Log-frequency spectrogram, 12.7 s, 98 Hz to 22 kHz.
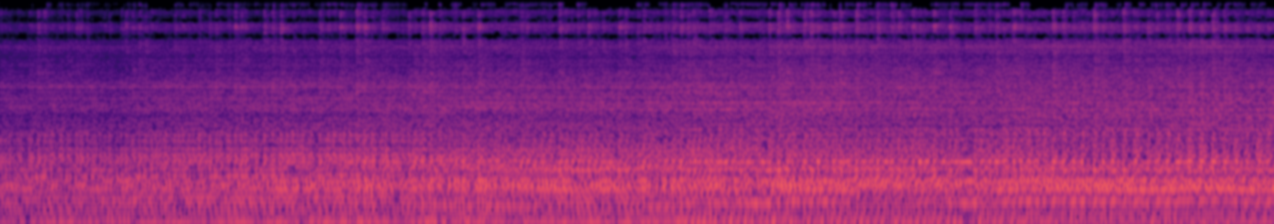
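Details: Holzfforma Farmertec 372 kit chainsaw, two-stroke, with a known problematic carb; runs rough and uneven, beat wandering, boggier than yesterday, owner suspects cold; low-speed carb side needs adjusting: bogging from low-speed carburettor mixture.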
